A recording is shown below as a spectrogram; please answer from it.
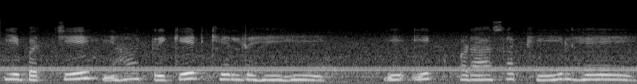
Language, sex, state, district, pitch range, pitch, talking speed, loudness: Hindi, female, Odisha, Sambalpur, 200-235 Hz, 215 Hz, 120 wpm, -17 LUFS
